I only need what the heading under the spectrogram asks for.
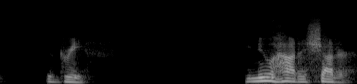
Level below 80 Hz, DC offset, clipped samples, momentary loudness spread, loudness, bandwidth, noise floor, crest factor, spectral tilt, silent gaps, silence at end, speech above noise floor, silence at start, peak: -64 dBFS; under 0.1%; under 0.1%; 20 LU; -30 LUFS; 10.5 kHz; -82 dBFS; 20 dB; -7.5 dB/octave; 1.17-1.30 s, 1.39-1.59 s, 1.66-1.71 s, 2.36-2.43 s; 0.05 s; 51 dB; 0.45 s; -14 dBFS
